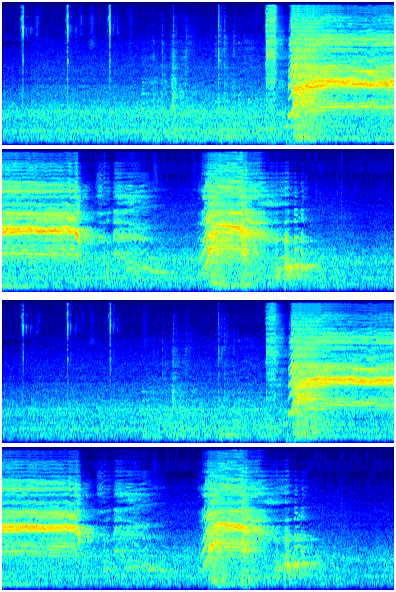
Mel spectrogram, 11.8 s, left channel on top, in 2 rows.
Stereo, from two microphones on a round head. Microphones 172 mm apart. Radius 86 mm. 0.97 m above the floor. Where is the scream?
60° left (ahead or behind), 8 m.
